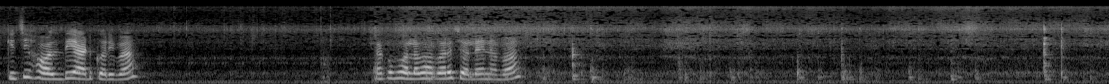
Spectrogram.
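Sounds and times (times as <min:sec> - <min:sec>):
onion and tomato sizzling in oil: 0:00.0 - 0:11.0
spatula scraping and knocking pot: 0:05.3 - 0:11.0.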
